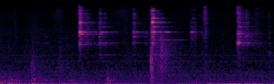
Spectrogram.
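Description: Glass bottles clink against a table.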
